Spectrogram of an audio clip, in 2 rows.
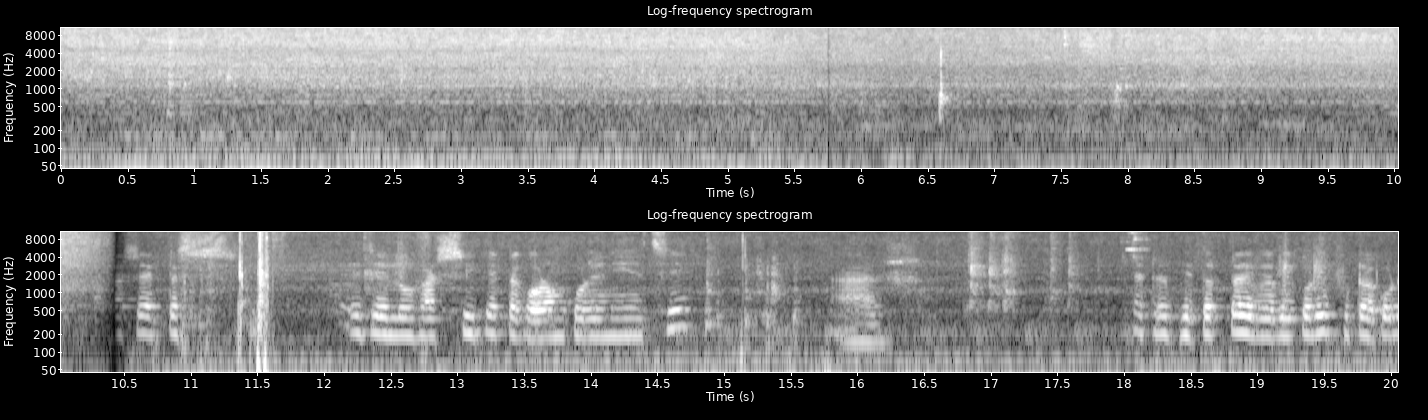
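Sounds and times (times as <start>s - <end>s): vegetables sizzling in a wok: 0.0s - 13.4s.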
